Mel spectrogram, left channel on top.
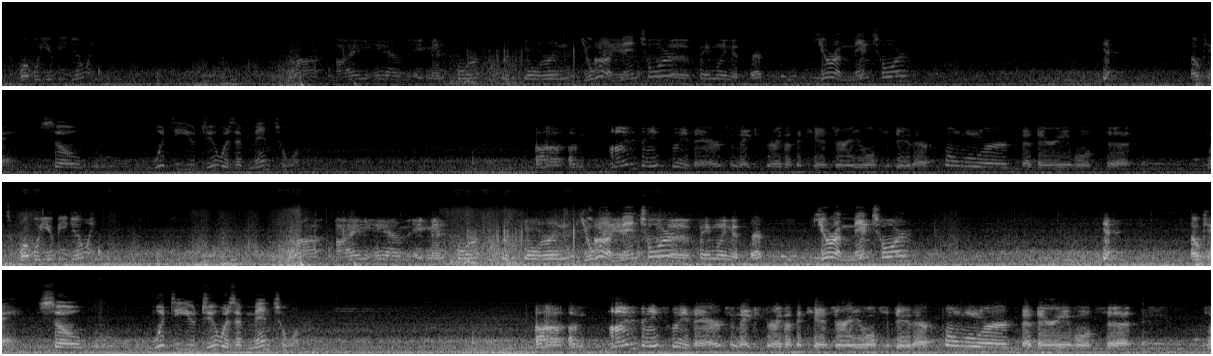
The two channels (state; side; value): quieter; left; 19.9 dB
